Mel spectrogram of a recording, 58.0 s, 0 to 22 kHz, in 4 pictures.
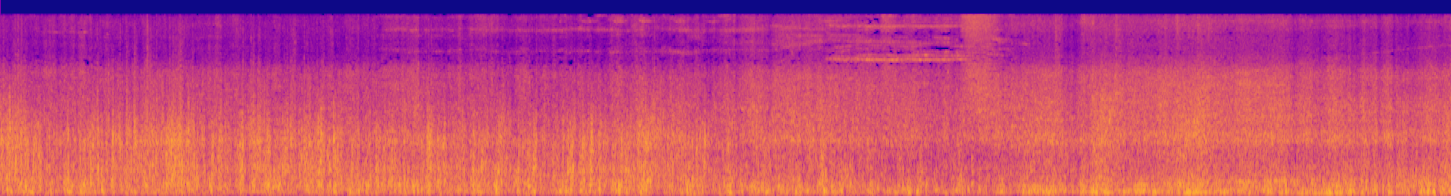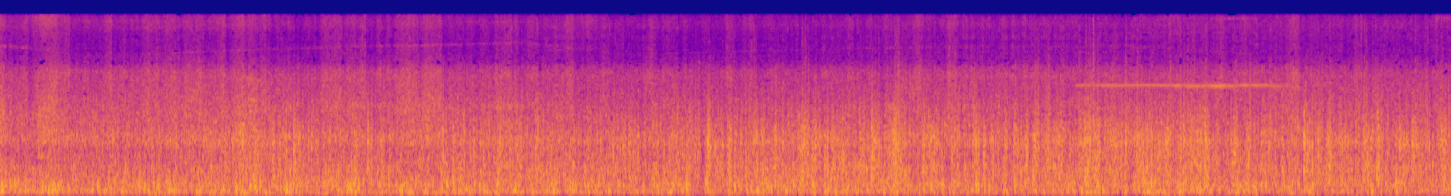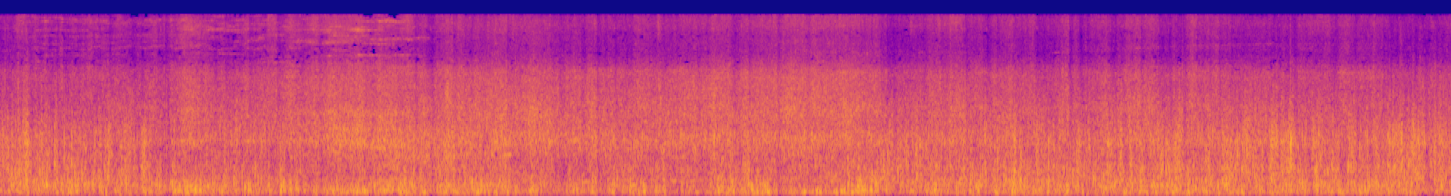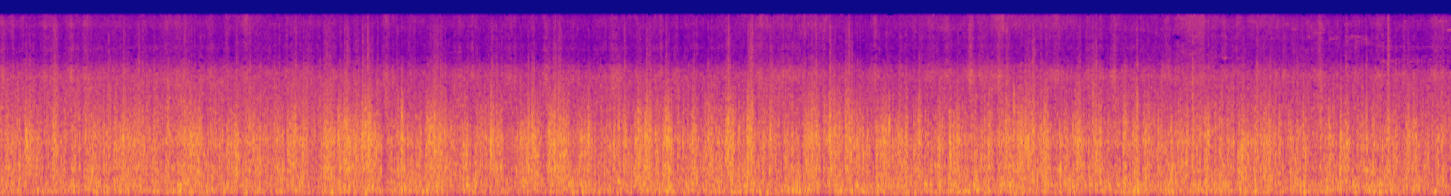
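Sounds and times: bus engine running: 0.0 - 58.0
tyres on wet road: 0.0 - 58.0
brief high tone: 25.3 - 27.3.

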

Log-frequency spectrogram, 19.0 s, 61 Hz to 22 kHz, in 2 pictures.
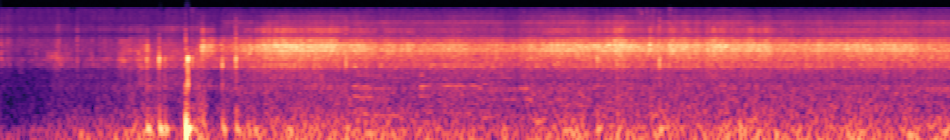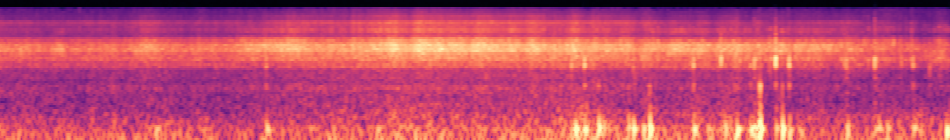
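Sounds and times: skis bumping and knocking: 0.0 - 4.5, 14.9 - 19.0
skis scraping over crusty snow: 0.0 - 19.0
wind buffeting microphone: 0.0 - 19.0.

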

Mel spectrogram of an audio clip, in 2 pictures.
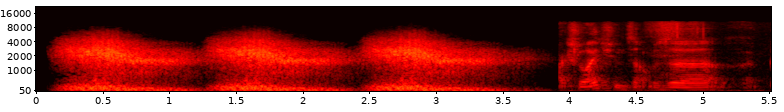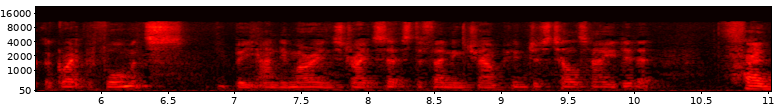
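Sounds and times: whoosh sound effects: 0.1 - 3.8
deep rumble: 0.1 - 3.9.

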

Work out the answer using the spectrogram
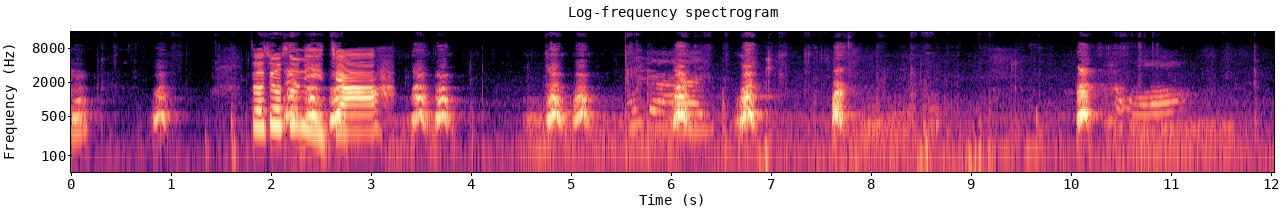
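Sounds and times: dog barking: 0.0 - 1.1, 2.1 - 4.0, 4.6 - 5.4, 6.0 - 7.9, 10.0 - 10.4.

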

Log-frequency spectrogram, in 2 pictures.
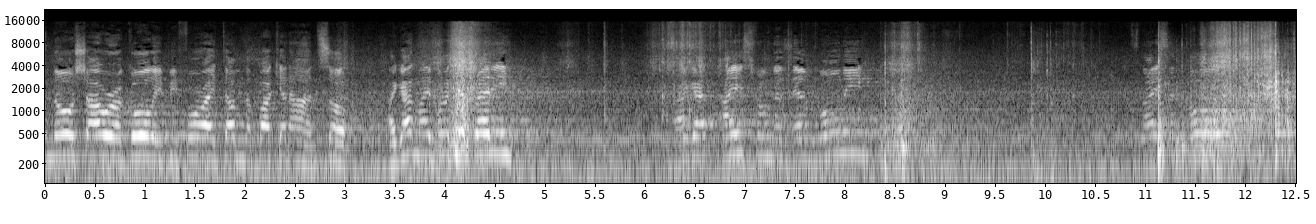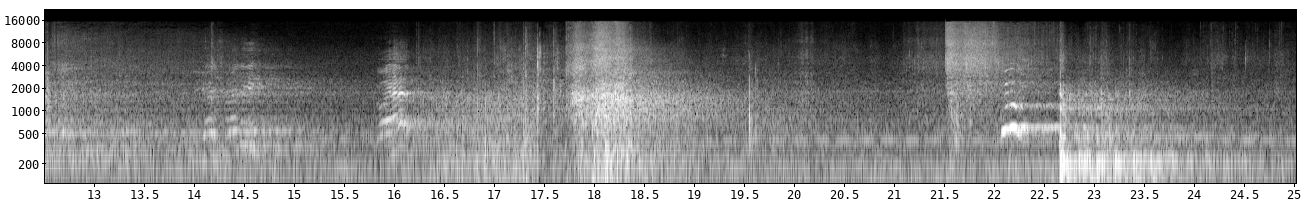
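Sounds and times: hockey skates scraping ice: 3.8 - 4.6, 11.4 - 13.6, 16.3 - 20.4.

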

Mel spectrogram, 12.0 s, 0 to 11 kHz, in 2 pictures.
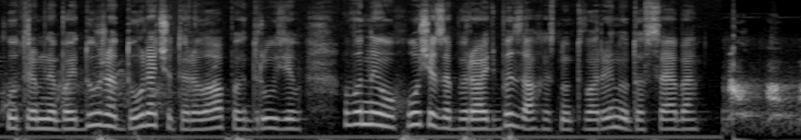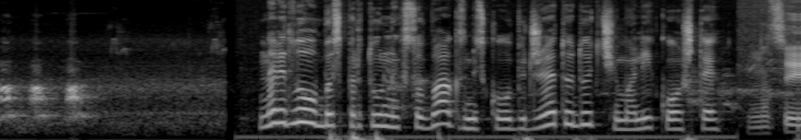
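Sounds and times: faint background noise: 0.0 - 12.0
dog barking: 0.3 - 1.4, 5.5 - 6.9, 11.2 - 11.9.

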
